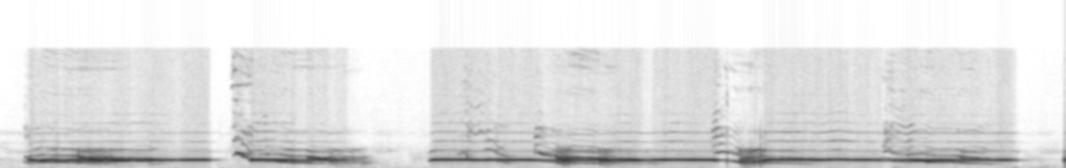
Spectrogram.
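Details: Chihuahua singing: long sustained howls on a steady high pitch, broken by wavering, sliding notes, three main phrases with short gaps between them, clear and tonal.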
